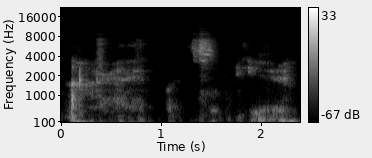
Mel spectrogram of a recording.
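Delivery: breathy whisper to self; whispered aside. Real, not acted. Streamer busy cutting, whispering to himself. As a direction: whisper it under your breath. Murmured while crafting.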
